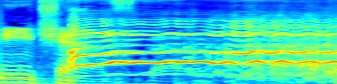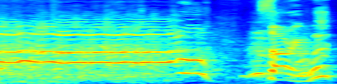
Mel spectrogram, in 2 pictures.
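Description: A woman sings a long wavering note.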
